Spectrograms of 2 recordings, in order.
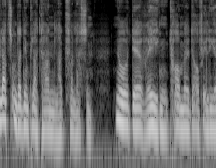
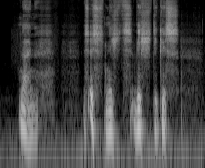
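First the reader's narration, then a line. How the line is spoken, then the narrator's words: Troubled murmur. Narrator (German): murmelte Elias bekümmert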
